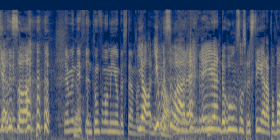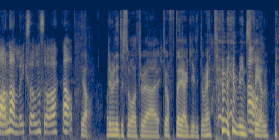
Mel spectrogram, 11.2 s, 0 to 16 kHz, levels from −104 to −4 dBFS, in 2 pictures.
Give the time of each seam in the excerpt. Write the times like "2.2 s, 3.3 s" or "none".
4.9 s, 7.7 s, 8.8 s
